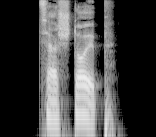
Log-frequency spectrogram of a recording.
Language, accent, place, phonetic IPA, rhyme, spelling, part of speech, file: German, Germany, Berlin, [t͡sɛɐ̯ˈʃtɔɪ̯p], -ɔɪ̯p, zerstäub, verb, De-zerstäub.ogg
- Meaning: 1. singular imperative of zerstäuben 2. first-person singular present of zerstäuben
